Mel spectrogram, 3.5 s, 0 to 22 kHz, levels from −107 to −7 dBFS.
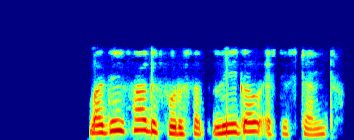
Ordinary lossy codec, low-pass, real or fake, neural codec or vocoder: Opus, 64 kbps; 5.4 kHz; real; none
